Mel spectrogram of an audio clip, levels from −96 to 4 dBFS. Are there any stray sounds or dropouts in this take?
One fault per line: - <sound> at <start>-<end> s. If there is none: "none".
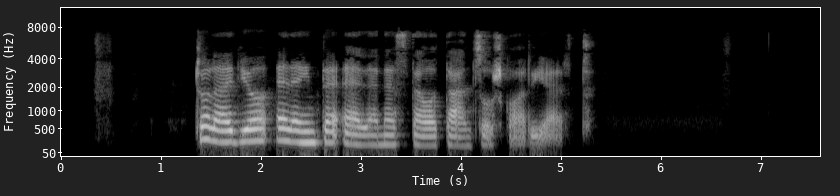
none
